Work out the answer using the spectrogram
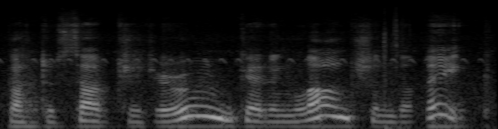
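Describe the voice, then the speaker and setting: A man doing a tiny, frantic fantasy beastman, squeaking far above his own voice. The words tumble out in broken, tongue-twisting bursts. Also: very animated, brisk, slight background noise.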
